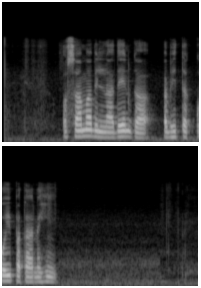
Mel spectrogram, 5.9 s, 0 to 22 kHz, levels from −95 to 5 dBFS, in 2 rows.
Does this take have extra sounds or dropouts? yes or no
no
